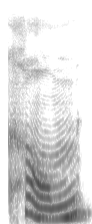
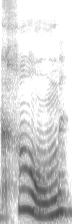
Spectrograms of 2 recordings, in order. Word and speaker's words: comb: an m in the word comb we spell m with an MB and then in the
